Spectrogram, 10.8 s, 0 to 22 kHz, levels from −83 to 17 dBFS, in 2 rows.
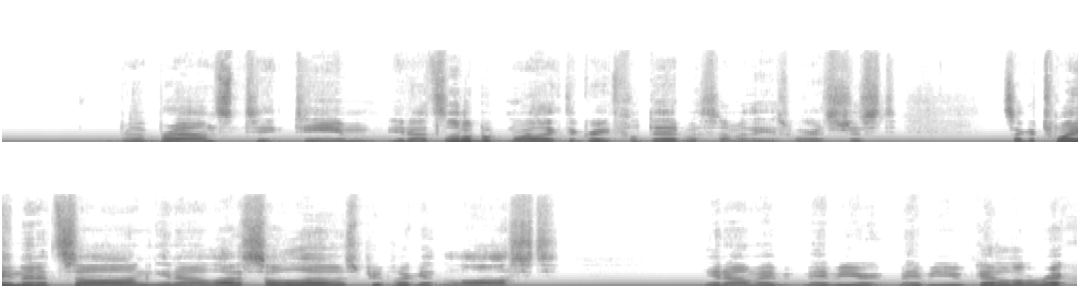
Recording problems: electrical hum; noticeable; throughout; 50 Hz, 20 dB below the speech

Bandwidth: 14.5 kHz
